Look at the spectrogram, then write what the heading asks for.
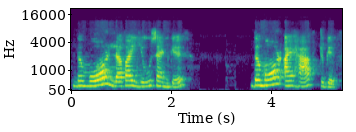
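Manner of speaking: calm, spacious meditation read; guided meditation. Acted. Leads affirmations over music.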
